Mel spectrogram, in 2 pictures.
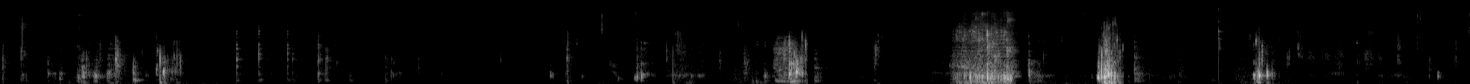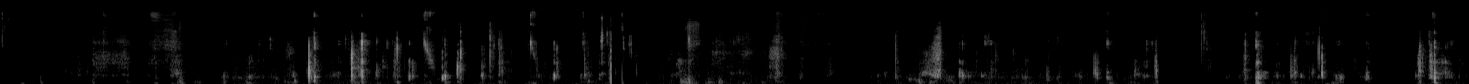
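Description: Close-miked chewing and eating sounds of soggy chocolate snack soup and soft chocolate bread, coming in scattered clusters with short pauses between. A few louder sudden sounds stand out around ten and eleven seconds in.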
